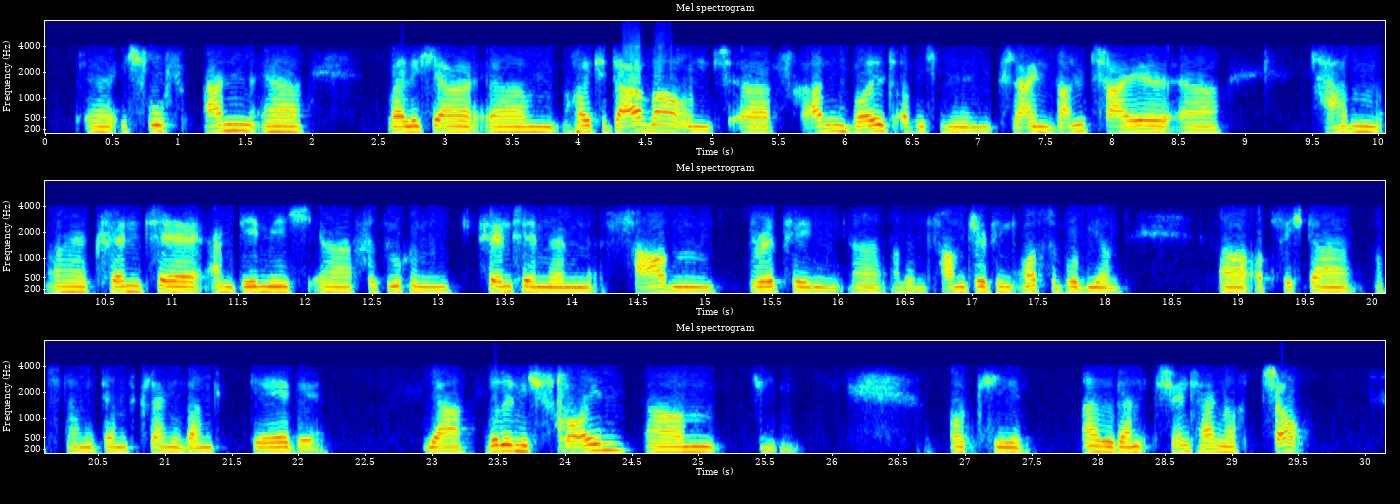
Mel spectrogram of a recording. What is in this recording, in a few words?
Voicemail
